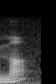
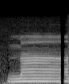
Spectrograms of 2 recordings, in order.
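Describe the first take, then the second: First: The vowel is short. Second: The vowel is held longer.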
